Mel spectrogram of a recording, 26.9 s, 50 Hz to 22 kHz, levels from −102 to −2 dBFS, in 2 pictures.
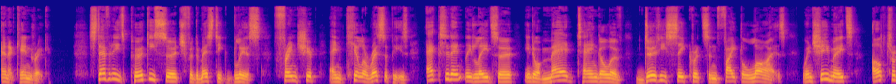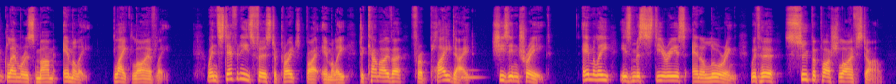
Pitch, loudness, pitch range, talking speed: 155 Hz, -24 LUFS, 140-180 Hz, 130 wpm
